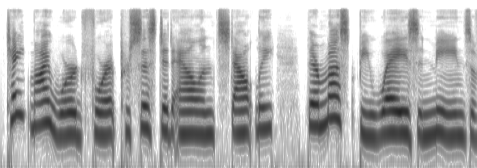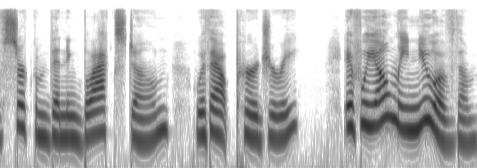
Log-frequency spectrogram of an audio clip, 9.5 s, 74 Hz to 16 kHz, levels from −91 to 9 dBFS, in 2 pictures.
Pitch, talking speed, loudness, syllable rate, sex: 240 Hz, 155 wpm, -18 LUFS, 4.4 syllables/s, female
